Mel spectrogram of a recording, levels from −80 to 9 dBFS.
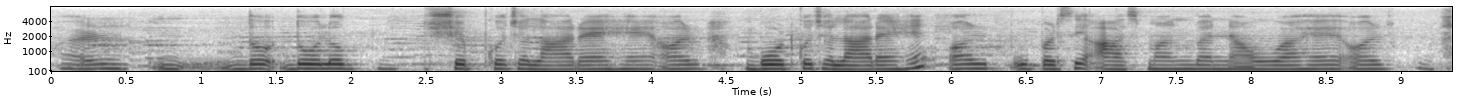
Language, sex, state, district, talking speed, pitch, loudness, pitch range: Hindi, female, Bihar, Sitamarhi, 145 wpm, 190 Hz, -18 LUFS, 180-200 Hz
